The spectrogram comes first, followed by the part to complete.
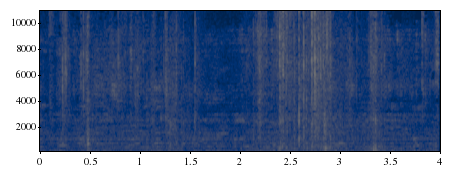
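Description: Quiet room tone with a low steady hum and a few faint clicks.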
